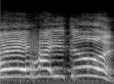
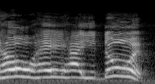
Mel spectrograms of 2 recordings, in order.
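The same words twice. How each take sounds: First: Slow, drawn-out, sing-song mock cheer; mock cheerful greeting. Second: Said in the usual way. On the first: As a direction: mimic a chummy hello, laying it on thick.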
